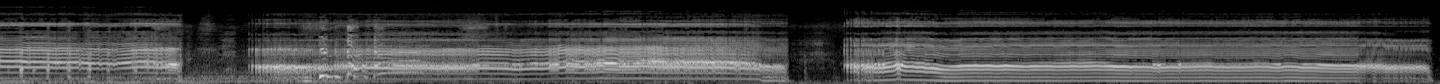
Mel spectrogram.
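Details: Diego, a Chihuahua called mean, gives a long, sustained tonal growl-whine, held steady for several seconds with two short breaks near two and eight seconds, rich in stacked harmonics and loud throughout.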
